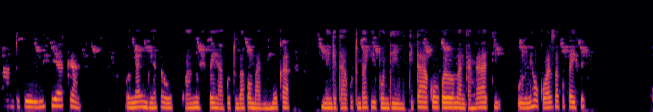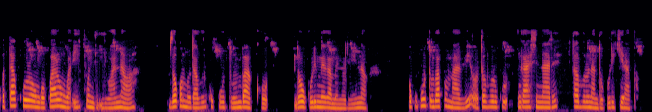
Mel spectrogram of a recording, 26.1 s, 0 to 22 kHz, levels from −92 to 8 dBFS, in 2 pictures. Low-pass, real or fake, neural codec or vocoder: 7.2 kHz; real; none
